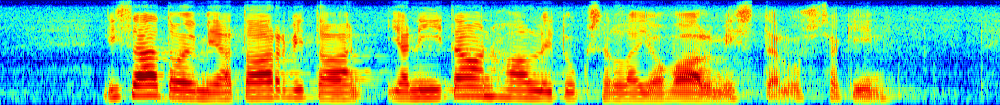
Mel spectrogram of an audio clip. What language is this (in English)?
Finnish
